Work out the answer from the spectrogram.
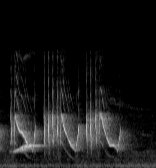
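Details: Continuous ngebren song of a Sunda bush warbler, kept as a master for training birds: a short burst of fast stuttered high notes mixed with sliding whistles, fading out after under two seconds.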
